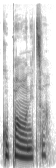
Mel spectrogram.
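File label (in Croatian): "kupaonica", Croatian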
